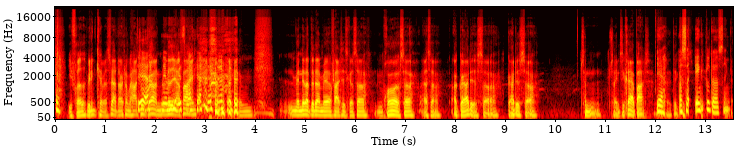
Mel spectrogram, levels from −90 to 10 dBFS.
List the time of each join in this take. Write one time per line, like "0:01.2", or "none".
0:03.7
